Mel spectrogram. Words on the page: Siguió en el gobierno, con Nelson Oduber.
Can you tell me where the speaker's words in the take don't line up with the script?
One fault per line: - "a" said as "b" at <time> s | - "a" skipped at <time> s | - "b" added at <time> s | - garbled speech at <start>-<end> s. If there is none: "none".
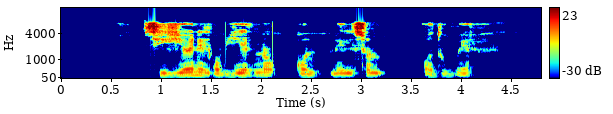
none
